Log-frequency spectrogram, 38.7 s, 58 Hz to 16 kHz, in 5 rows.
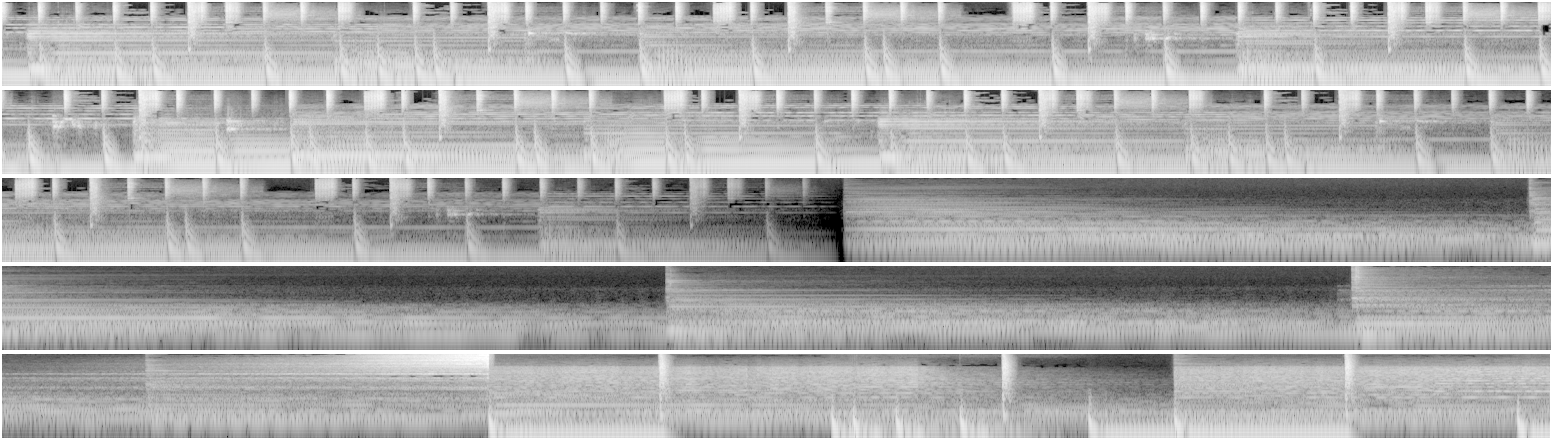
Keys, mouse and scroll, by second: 6.6-9.6 drag, 10.7 click, 11.6 click, 12.2 click, 16.9 click, 17.3-20.0 drag, 20.0 a, 20.2 a, 20.9 click, 22.8 click, 28.6 click, 30.4-31.5 drag, 35.2 a, 35.4 a, 35.6-36.3 scroll down 2, 36.3-37.1 shift+middle drag, 37.1-38.5 scroll up 2, 38.5 click.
